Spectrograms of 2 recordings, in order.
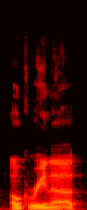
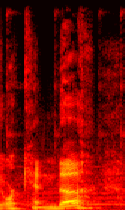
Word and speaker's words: ocarina: kid I know that I called the Ocarina or Ocarina whatever the pronunciation you prefer like I called it the orkenda for some reason I don't know where that n came from but like uh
